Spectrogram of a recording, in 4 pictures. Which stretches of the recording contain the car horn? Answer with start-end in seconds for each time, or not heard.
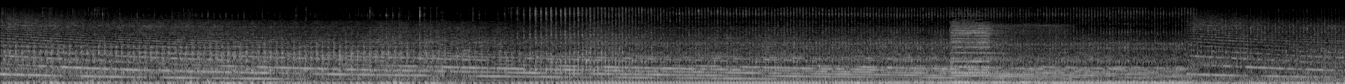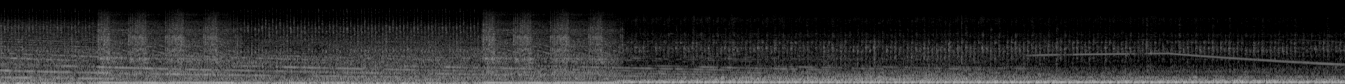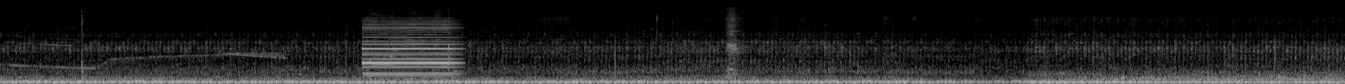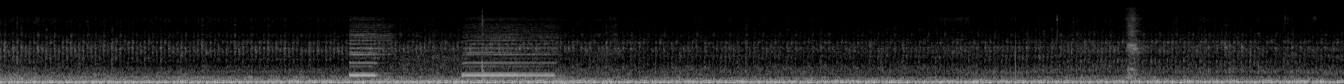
9.5-10.8, 30.5-31.6, 43.8-46.5.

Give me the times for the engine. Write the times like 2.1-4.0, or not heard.
0.0-53.7.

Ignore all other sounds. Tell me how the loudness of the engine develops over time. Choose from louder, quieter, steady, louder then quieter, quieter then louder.
steady.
